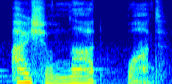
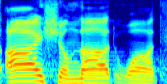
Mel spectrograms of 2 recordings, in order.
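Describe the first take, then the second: First: Soft, slow, hushed and certain; quiet declaration. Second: "I shall not want" slow, firm, full voice; firm declaration. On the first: David quietly declaring contentment, slow and hushed. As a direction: let it settle, slow and soft. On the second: David still insisting through heartache, slow and firm. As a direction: plant each word of "I shall not want" slowly. Said again despite great pain. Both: Acted.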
